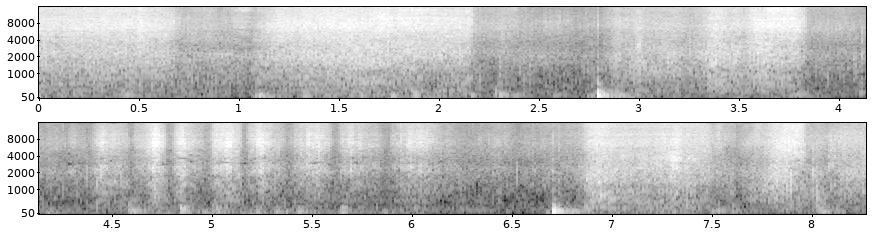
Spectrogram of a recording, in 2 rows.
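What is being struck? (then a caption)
Vinyl record disc. A gloved hand holds a 12-inch black vinyl LP (PVC) with an orange label, a thin solid plastic disc lying flat on a velvet tablecloth, while the other hand rubs a record cleaning brush along its grooves. The result is soft, bright, airy brushing and swishing in uneven strokes, broken by two short, sharp knocks.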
